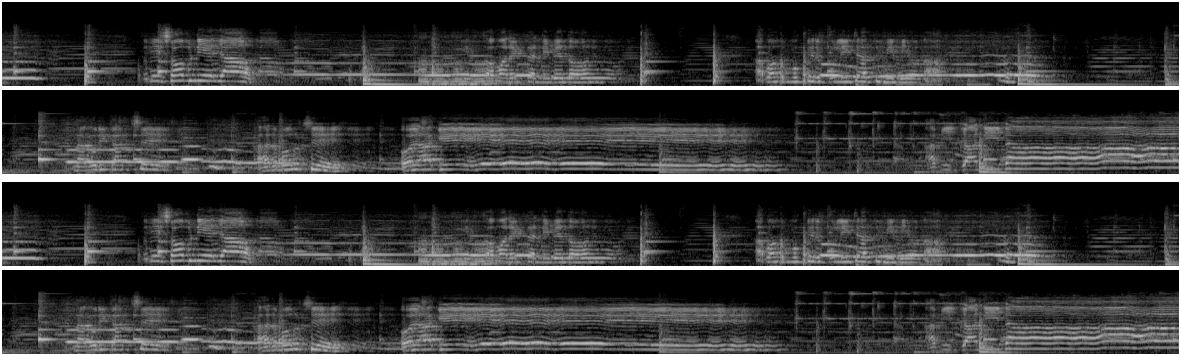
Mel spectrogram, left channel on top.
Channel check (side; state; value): both; identical; correlation 1.00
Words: তুমি সব নিয়ে যাও, কিন্তু আমার একটা নিবেদন, আমার মুখের গুলিটা তুমি নিও না। নাগরিক আছে আর বলছে ওই আগে আমি জানি না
